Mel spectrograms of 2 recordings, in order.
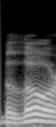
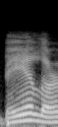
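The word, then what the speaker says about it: Bálor: should I say Finn Balor like like many people say uh why do you always have to say Balor because it's spelled Balor actually but some people always say it's Bor because you know it has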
